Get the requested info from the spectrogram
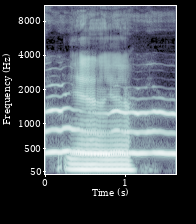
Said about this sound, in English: Coyotes, they're in that open space, so at night it's kind of cool. Sure. When you leave the windows open, you can hear them.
